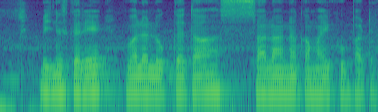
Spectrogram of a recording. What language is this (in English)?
Bhojpuri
